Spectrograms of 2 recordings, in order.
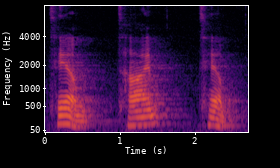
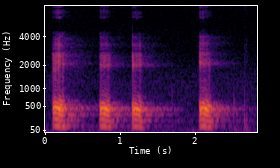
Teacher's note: É como se fosse o I, só que você tem que descer o queixo, ó. E. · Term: Short vowel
